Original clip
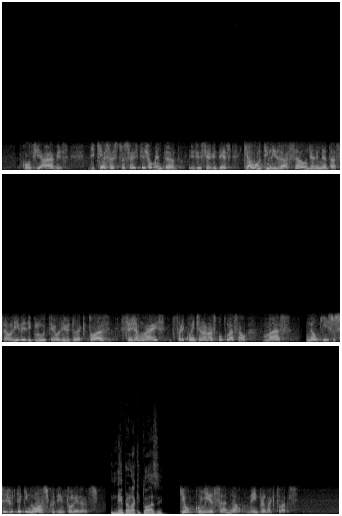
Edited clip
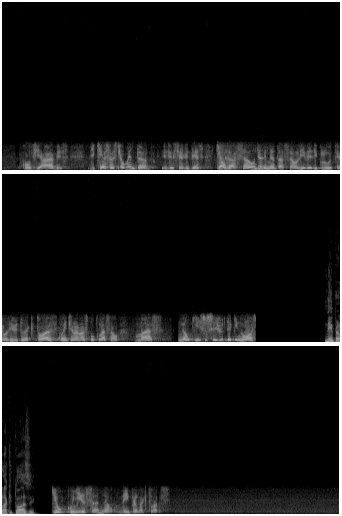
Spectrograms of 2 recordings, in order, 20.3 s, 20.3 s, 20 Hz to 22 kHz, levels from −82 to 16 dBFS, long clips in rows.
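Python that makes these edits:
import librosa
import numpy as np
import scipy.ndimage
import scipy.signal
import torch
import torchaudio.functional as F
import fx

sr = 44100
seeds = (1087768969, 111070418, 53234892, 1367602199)

y = fx.edit(x, sr, fx.cut(start_s=2.31, length_s=0.55),
    fx.cut(start_s=5.01, length_s=0.49),
    fx.cut(start_s=8.89, length_s=1.52),
    fx.silence(start_s=14.38, length_s=1.4), tone=tone)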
